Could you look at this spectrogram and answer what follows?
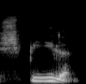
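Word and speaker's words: spielen: लिखते हैं हम शपीलन इसको हम प्रोनाउंस करेंगे तो यह होगा शपीलन।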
